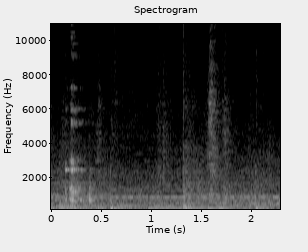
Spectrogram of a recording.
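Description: Soft background music with a low steady bass, and a light glassy clink just after the start as the glass olive oil bottle is set back on the shelf.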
